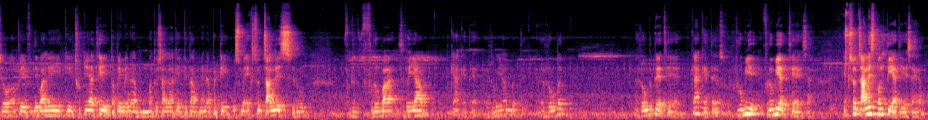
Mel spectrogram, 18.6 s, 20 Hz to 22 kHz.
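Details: Stuttering in an adult male who stammers, Day 4 of his daily stammering practice routine, counting backwards from 100 as fast as he can.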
